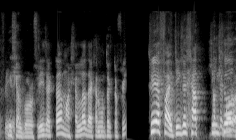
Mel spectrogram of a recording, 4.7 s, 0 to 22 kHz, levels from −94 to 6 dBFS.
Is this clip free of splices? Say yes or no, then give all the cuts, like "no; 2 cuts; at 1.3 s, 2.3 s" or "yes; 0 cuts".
no; 1 cut; at 2.3 s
